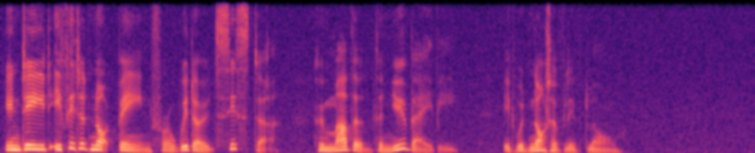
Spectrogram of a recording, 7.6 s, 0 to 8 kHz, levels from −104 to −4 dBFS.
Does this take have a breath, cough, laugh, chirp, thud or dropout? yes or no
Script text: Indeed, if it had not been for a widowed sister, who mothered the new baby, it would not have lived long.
no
